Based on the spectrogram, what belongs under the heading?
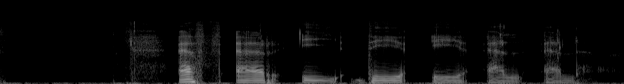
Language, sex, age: Swedish, male, 37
